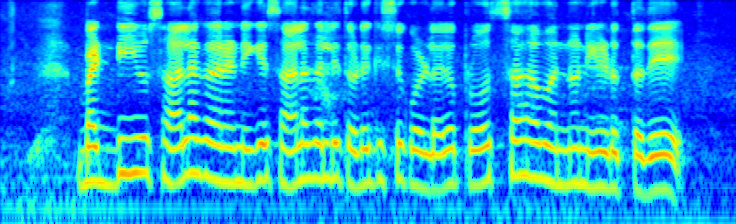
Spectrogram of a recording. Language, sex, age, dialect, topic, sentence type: Kannada, female, 25-30, Coastal/Dakshin, banking, statement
